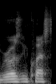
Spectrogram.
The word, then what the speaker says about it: Rosenqvist: not drive you know so I'm saying Rosen quest aligned I got to get used to it because it is a bit of an interesting pronunciation of a name but the second in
